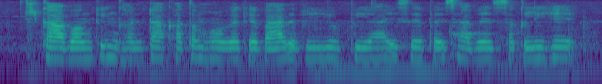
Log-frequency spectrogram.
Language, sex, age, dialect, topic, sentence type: Magahi, female, 41-45, Southern, banking, question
